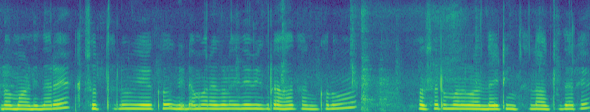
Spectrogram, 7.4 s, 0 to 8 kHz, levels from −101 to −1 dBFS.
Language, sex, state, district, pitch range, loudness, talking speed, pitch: Kannada, female, Karnataka, Dharwad, 255-275 Hz, -15 LUFS, 90 wpm, 265 Hz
